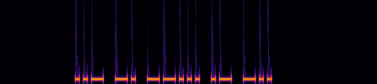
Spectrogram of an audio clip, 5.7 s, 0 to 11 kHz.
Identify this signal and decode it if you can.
Morse code, heard as a keyed tone, about 20 wpm, 700 Hz. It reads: UN7AD
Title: DXCC-100 Call Signs - 5 Characters - Repeated 3x - 20wpm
